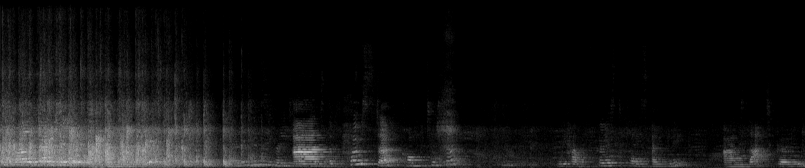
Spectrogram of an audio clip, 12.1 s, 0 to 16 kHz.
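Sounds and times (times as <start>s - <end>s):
children applauding: 0.0s - 4.0s.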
